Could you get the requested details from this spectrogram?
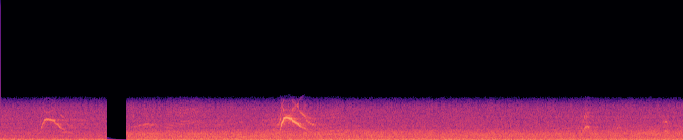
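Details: High, thin duck whistles sweeping downward, a faint one early and a brighter, louder one near three seconds. Soft traces follow later over a constant rushing background noise, with a brief dropout shortly after the first second.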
